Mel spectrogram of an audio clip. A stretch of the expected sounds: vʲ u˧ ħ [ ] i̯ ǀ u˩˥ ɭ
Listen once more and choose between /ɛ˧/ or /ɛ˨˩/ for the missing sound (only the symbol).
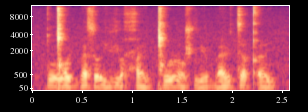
ɛ˨˩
